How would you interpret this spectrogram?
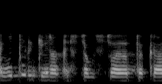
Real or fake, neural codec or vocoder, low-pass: fake; codec, 16 kHz, 2 kbps, FreqCodec, larger model; 7.2 kHz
